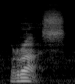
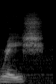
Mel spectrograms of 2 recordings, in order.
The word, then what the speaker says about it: Ra's al Ghul: Ras, Al Ghul. So that means the demon's head. So it's not Raish, it's not Raz, which is close. It's more like Ras.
